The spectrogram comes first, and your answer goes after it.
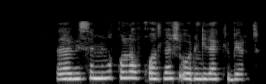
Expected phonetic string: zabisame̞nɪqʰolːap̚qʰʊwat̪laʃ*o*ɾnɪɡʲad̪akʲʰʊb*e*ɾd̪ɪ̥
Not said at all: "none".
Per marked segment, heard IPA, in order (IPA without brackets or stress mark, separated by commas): o, e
